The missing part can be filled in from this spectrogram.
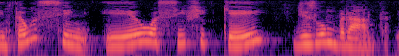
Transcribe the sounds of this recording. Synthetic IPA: ẽnt̪ɐ̃w̃asĩewasĩfikej | d͡ʒɪzlũmbɾa̰d̪ɐ

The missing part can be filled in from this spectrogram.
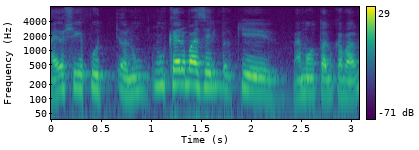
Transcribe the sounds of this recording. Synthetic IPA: aiewʃeɡejpuewnɐ̃w̃nɐ̃w̃kɛɾʊmajzelɪpkɪvajmõnt̪aɾmewkavalʊm

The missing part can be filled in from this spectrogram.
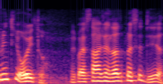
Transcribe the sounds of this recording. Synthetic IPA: vĩnt̪ɪojt̪ʊ̰ | ɪvajɪst̪aɾaʒẽnd̪ad̪ʊpɾɐesɪd̪iɐ̰

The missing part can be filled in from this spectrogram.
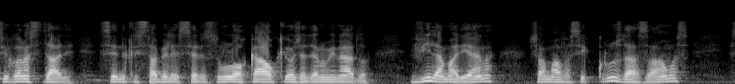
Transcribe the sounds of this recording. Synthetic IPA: fikownɐsid̪ad̪ɪ | sẽnd̪ʊkɪːst̪abeleseɾɪzũlokawkɪoʒɛd̪enõmĩnad̪ʊ | vilɐmaɾiɐ̃nɐ | ʃamavɐsɪkɾuzd̪ɐzawmɐs

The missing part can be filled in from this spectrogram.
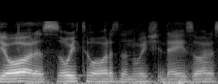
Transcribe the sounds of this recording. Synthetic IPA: ɪɔɾɐsojt̪ʊɔɾɐzd̪ɐnojt͡ʃɪd̪ɛzɔɾɐs

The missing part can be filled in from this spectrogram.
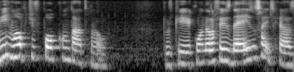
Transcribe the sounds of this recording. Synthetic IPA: mĩiɦmɐ̃w̃t͡ʃivɪpowkʊ̥kõnt̪at̪ʊ̥kõɛ̰lɐ | poɾkekwɐ̃d̪ʊɛlɐfezd̪ɛjzewsaid͡ʒɪkaz

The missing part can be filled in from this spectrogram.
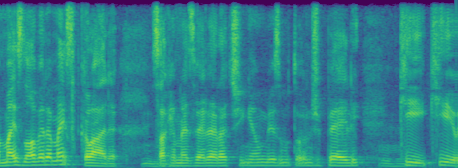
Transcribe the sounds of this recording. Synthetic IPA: ɐmajznɔvɐɛɾɐmajsklaɾɐ | sɔkɪɐmajzvɛʎɐɛlɐt͡ʃĩɲɐʊmezmʊt̪o̰ɾnʊd͡ʒɪpɛlɪkʰɪkʰɪe

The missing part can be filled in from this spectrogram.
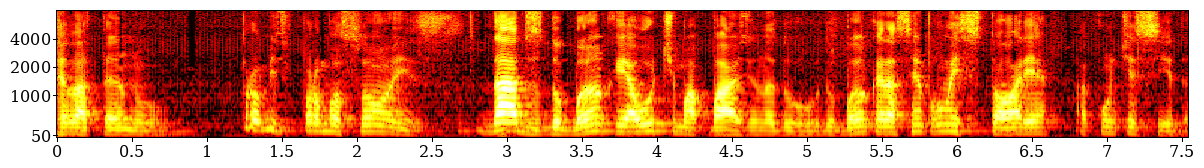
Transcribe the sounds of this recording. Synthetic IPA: helat̪ɐ̃d̪ʊ̰ | pɾomispɾomosõj̃sd̪ad̪ʊzd̪ʊbɐ̃kʊɪɐut͡ʃimɐpaʒinɐd̪ʊ̰d̪ʊbɐ̃kʊɛɾɐsẽmpɾɪũmɐist̪ɔɾiɐa̰kõnt̪esḭd̪ɐ

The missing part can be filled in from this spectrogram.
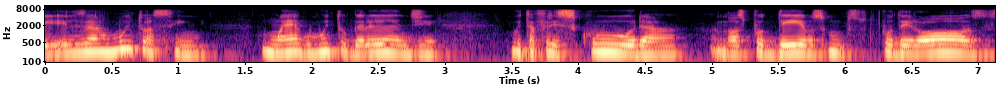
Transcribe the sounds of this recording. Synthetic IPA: jelɪzɛɾɐ̃w̃mũj̃t̪ʊasĩ | ũɛɡʊmũj̃t̪ʊɡɾɐ̃d͡ʒɪ | mũj̃t̪ɐfɾeskʰuɾɐnɔspod̪ẽmʊsspod̪eɾɔzʊs

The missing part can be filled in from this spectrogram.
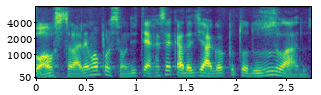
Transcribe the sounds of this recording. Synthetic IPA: ɐawst̪ɾalʲjiɐɛũmɐpoɾsɐ̃w̃d͡ʒɪt̪ɛʁɐseɾkad̪ɐd͡ʒɪaɡwɐpʊɾt̪od̪ʊzʊzla̰d̪ʊs

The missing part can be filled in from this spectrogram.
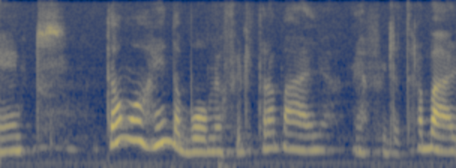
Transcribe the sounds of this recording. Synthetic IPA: ẽt̪ʊ̥sẽt̪ɐ̃w̃vɐ̃w̃ɐɦĩnd̪ɐboɐmewfiʎʊt̪ɾabaʎɐmĩɲɐfiʎɐt̪ɾabaʎ

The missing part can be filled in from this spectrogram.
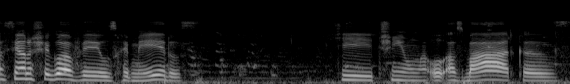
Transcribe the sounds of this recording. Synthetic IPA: ɐseõnɐʃeɡowɐveʊsʁemeɾʊs | kɪt͡ʃĩɲɐ̃w̃ʔʔɐzbaɾkɐs

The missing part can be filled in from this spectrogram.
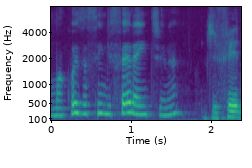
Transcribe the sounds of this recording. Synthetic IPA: ũmɐkojzɐasĩd͡ʒifeɾẽt͡ʃɪnɛ | d͡ʒife

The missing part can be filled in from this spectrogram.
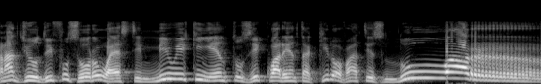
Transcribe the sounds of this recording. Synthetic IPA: ad͡ʒ̪jʊd̪ifuzoɾoɛst̪ɪmiwikiɲẽnt̪ʊzɪkwaɾẽnt̪ɐkilovat̪ɪznuaɾ

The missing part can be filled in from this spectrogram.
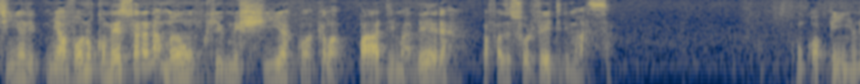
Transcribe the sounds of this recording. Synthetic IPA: t͡ʃĩɲɐɪmĩɲavɔnʊkomesʊɛɾɐnɐmɐ̃w̃kʰɪmeʃiɐkõakɛlɐpad̪ɪmad̪ejɾɐpɾɐfazeɾsoɾvet̪ɪd̪ɪma̰sɐ̥ | kõkopĩɲʊn

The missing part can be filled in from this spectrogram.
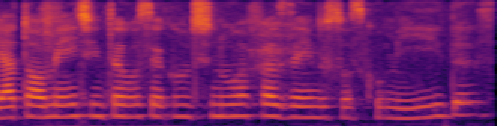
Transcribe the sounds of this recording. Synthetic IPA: ɪat̪uawmẽnt͡ʃɪẽnt̪ɐ̃w̃vosekõnt͡ʃinuɐfazẽnd̪ʊsuɐskomid̪ɐs

